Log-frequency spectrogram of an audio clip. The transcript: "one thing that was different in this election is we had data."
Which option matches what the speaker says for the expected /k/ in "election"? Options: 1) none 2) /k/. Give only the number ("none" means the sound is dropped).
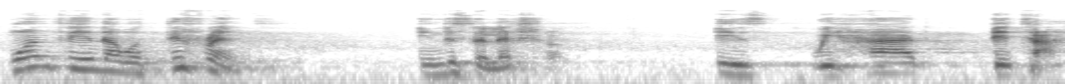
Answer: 2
